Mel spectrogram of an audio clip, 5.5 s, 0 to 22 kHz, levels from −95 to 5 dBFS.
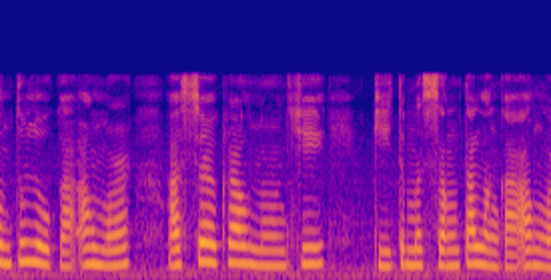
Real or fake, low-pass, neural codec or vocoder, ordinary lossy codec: real; 7.2 kHz; none; none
